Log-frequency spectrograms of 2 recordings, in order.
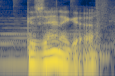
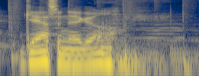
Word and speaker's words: Gazzaniga: See, that sounds like the proper way to say Gazaniga instead of Gasaniga.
